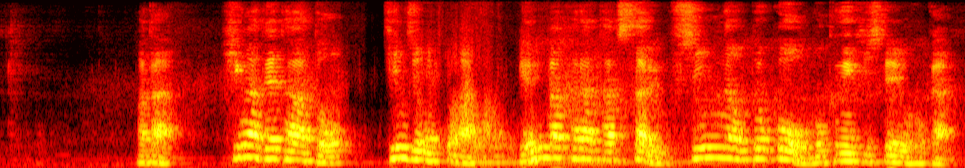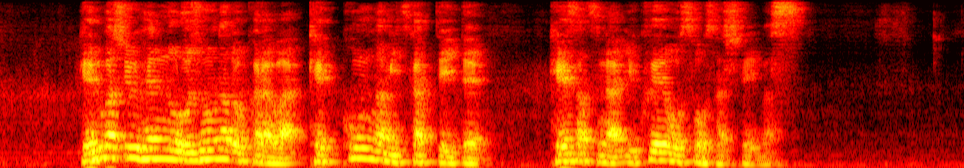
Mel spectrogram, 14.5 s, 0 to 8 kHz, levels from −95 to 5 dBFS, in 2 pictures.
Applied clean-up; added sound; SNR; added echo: neural separator model SepFormer DNS4.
